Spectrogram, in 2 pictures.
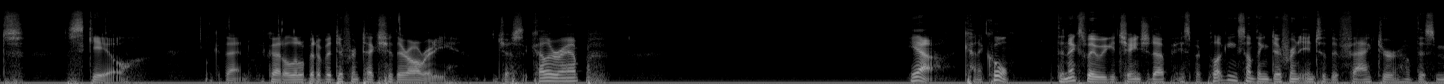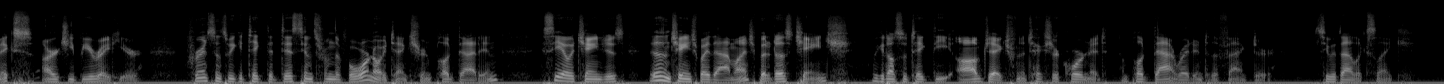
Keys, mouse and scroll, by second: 1.2 scroll up 3, 3.2 click, 3.9-5.0 middle drag, 5.0-9.5 drag, 9.5-10.5 scroll down 1, 11.3-14.3 middle drag, 18.5-21.5 drag, 25.2-27.1 drag.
